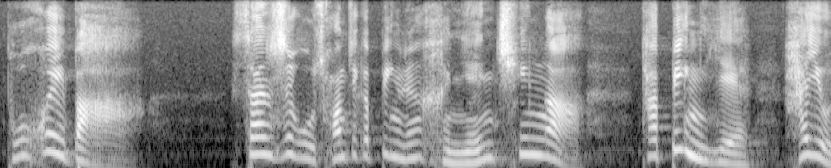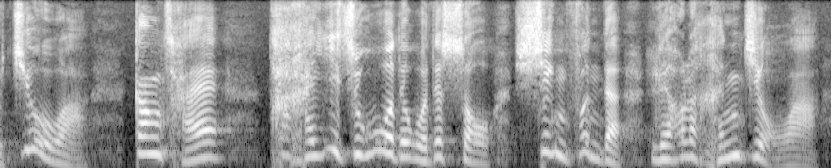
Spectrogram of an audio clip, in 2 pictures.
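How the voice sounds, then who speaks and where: Skeptical female nurse, voiced by a male joke teller, unhurried. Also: high-pitched, wildly swooping pitch, voice pushed up, exaggerated voice. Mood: doubtful. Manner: protesting. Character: young woman nurse, doubtful.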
